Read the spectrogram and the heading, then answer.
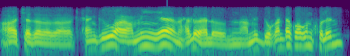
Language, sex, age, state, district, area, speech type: Bengali, male, 30-45, West Bengal, Darjeeling, rural, conversation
